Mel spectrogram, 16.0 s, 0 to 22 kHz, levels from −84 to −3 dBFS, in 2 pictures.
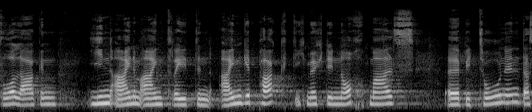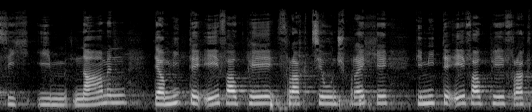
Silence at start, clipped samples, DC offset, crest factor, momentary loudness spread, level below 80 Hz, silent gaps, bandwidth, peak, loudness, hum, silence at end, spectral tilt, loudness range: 0 s; under 0.1%; under 0.1%; 20 dB; 10 LU; -74 dBFS; none; 16 kHz; -8 dBFS; -28 LUFS; none; 0 s; -5 dB/octave; 3 LU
